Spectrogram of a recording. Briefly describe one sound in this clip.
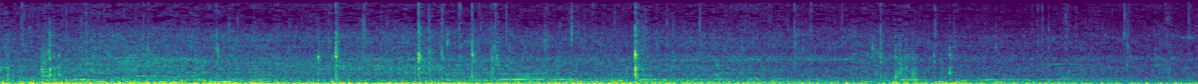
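Plastic crinkles and taps as a container is filled by hand.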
